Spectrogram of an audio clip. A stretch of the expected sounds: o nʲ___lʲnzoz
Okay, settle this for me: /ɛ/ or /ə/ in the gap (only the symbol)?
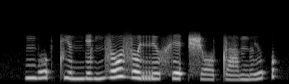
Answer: ɛ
